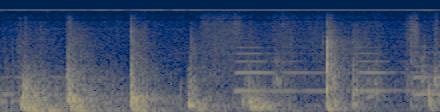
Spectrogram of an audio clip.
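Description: Footsteps of a person running on a staircase, a quick series of thuds about three a second, over music of sustained steady tones.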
